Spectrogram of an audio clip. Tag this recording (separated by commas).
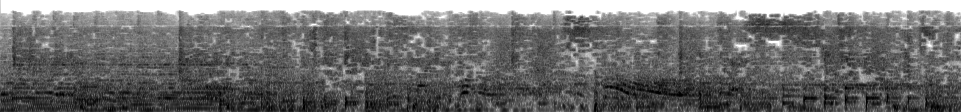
Music, Speech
